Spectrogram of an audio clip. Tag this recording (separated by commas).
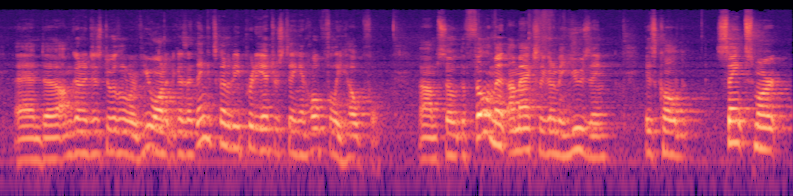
Speech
